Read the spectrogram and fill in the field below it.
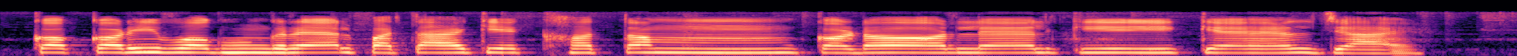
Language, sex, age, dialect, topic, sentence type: Maithili, female, 18-24, Southern/Standard, agriculture, question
